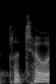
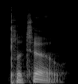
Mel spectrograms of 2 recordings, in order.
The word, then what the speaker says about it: plateau: I cannot say the plateau effect. plateau The word is pronounced plateau. We have to use a short a sound like black cat.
